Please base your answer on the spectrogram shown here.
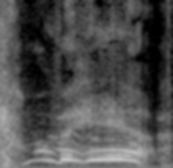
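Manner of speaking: exasperated, loud yell, pitched way up. Retelling getting frustrated in a queue and shouting at her, retelling a frustrated shout. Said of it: "so I shout".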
